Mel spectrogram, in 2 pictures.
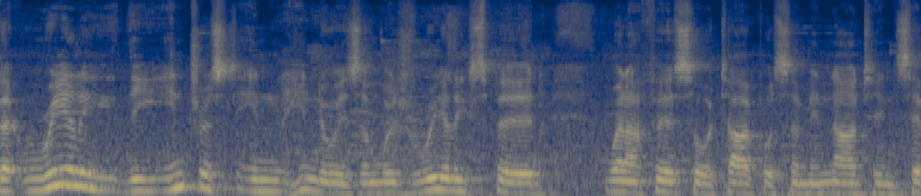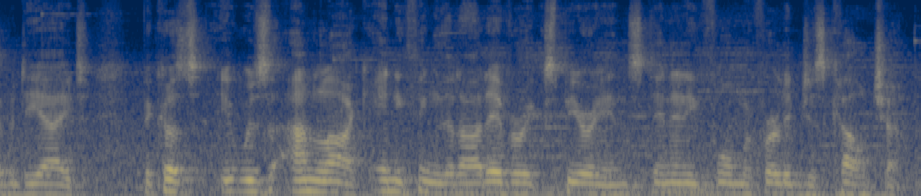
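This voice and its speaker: With an Australian accent, a man talks at a moderate pace and medium pitch with ordinary pitch variation, amid noticeable background noise and audible room echo. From rural South Australia. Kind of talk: interview. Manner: halting.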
